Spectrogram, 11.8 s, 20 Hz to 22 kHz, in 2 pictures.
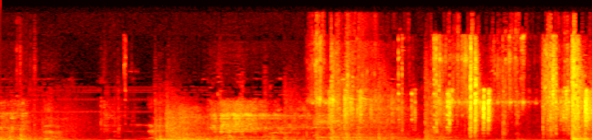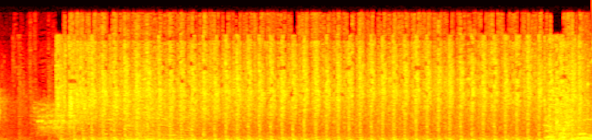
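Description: A heavy gunner enemy in the Division 2 video game fires a long, sustained machine-gun stream that takes over after scattered impacts and mechanical clatter, loud and continuous to the end.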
